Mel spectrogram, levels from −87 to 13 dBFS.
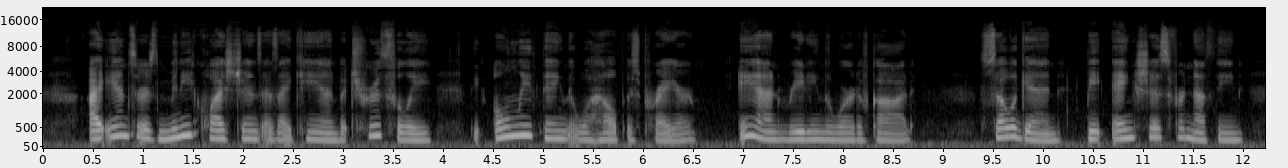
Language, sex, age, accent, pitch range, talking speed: English, female, 30-49, American, 125-200 Hz, 145 wpm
